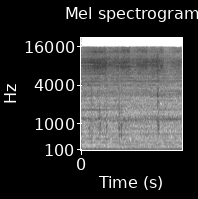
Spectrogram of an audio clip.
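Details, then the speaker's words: Bryant/Carrier heat pump outdoor fan motor powered directly from L1 for diagnosis: steady low hum with light ticking, spins evenly; motor works, but control board is not feeding L1 to the ODF BLK terminal. Normal fan motor running. "hear it see all the steam coming out that's what's supposed to happen no it's shaking whoo so that verifies that the fan works correct"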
